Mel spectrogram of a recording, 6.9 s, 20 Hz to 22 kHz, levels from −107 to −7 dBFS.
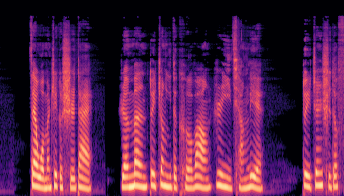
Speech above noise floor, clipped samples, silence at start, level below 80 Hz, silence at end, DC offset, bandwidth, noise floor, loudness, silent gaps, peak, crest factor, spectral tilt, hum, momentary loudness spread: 56 dB; under 0.1%; 0.6 s; -62 dBFS; 0.15 s; under 0.1%; 11 kHz; -74 dBFS; -20 LUFS; 2.29-2.34 s; -2 dBFS; 18 dB; -6.5 dB/octave; none; 8 LU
